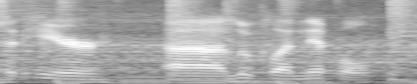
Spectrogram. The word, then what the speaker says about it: Nepal: Ladies and gentlemen, welcome to Lukla, Nepal, or as they pronounce it here, Lukla Nipple. It's spelled N-E-P-A-L, so that's how the locals pronounce this country.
